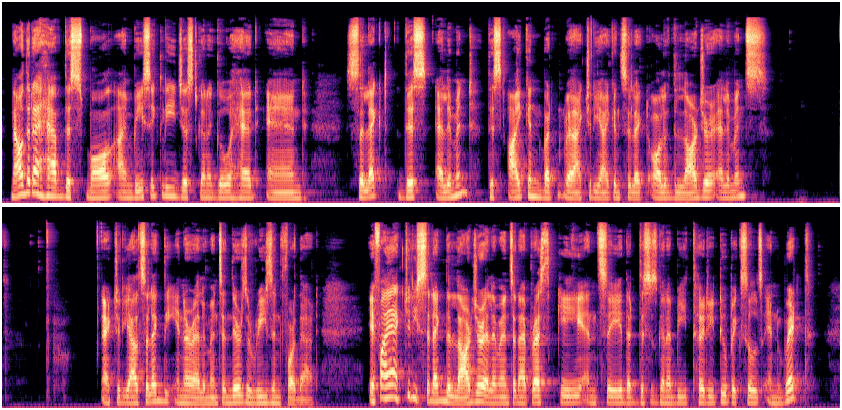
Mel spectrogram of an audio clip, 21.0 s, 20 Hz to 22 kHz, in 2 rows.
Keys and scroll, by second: 9.2 alt+super+l, 16.4 k, 18.7-19.5 typing, 19.9 Tab, 20.6 Home.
